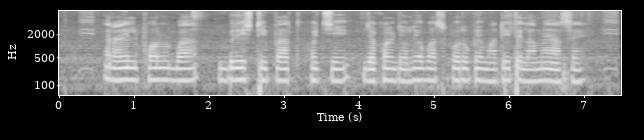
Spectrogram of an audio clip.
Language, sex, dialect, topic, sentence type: Bengali, male, Jharkhandi, agriculture, statement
